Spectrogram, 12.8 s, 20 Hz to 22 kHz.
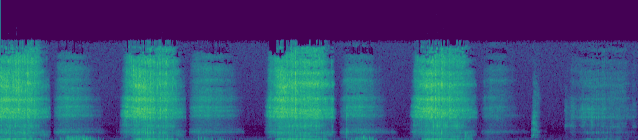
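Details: Sleeping person: loud, harsh rattling snores alternating with quieter breaths, about 10 snore cycles a minute; heavy snoring.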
